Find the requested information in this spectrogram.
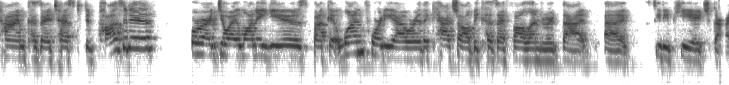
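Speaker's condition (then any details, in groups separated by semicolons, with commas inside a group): No condition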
